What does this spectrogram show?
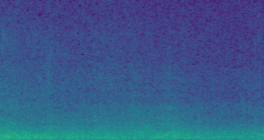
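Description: Atlantic Ocean waves in Portugal wash in a steady, broad roar of surf, with a hint of wind noise, heard alone with no voices and holding at an even, moderate loudness throughout.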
